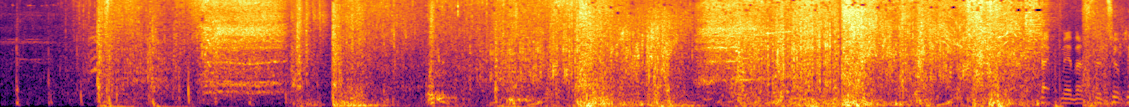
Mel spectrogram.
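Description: A sword swishes and strikes in a loud fight.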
